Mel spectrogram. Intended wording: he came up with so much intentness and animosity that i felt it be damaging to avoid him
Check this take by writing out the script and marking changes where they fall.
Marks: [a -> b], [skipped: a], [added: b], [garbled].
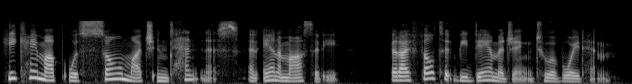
he came up with so much intentness and animosity that i felt it be damaging to avoid him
